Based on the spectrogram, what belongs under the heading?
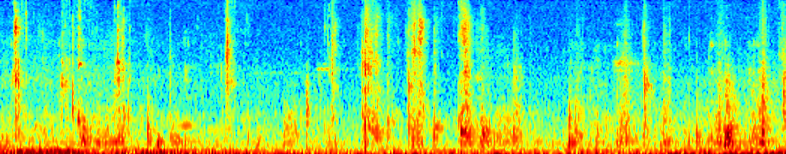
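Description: Close-up crunching and chewing of a raw cucumber slice, a run of crisp crunches over a steady low hum.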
